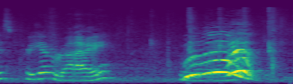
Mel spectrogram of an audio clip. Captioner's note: audience cheering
